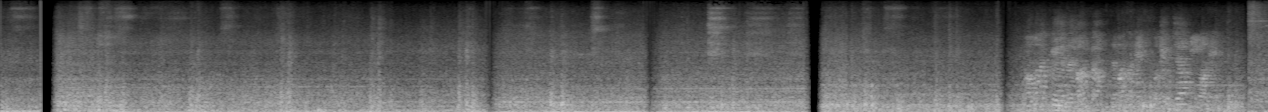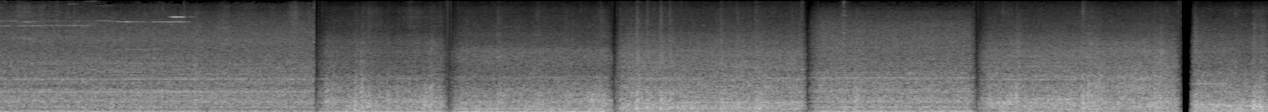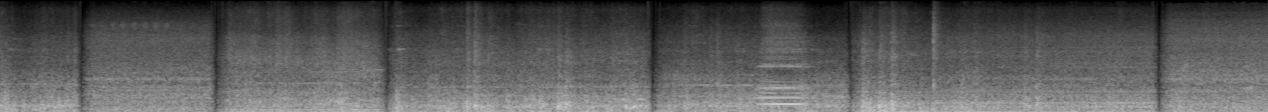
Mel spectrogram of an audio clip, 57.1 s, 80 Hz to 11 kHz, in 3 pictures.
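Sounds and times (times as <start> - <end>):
train wheels rumbling on rail: 0.0 - 57.0
train horn note: 49.3 - 50.3.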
